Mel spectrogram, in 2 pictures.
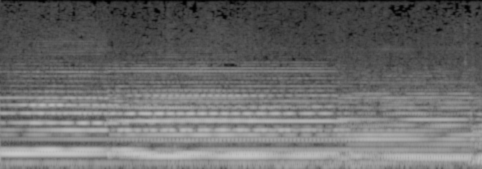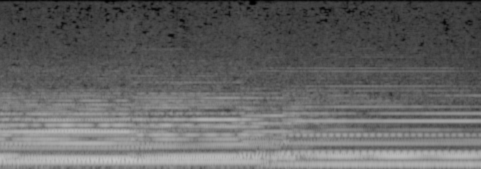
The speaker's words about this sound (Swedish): Ringens ledmotiv hörde vi där.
